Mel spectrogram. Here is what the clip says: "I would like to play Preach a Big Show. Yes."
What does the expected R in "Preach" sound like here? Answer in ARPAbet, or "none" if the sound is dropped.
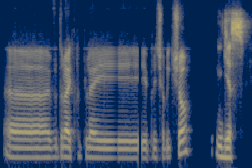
L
